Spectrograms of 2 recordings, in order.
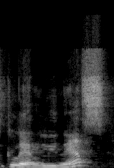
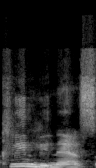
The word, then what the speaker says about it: cleanliness: now by the way you pronounce this as cleanliness not cleanliness okay so is it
